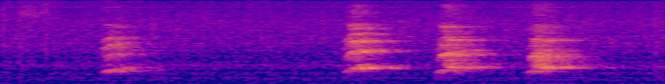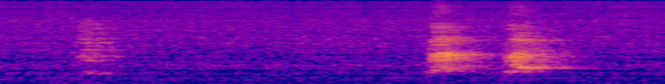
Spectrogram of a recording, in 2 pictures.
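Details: Five Blenheim Cavalier King Charles Spaniel puppies moving into their big pen: high, yappy puppy barks come in uneven bursts, a single yip, then a trio close together, a softer one, and a final pair.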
